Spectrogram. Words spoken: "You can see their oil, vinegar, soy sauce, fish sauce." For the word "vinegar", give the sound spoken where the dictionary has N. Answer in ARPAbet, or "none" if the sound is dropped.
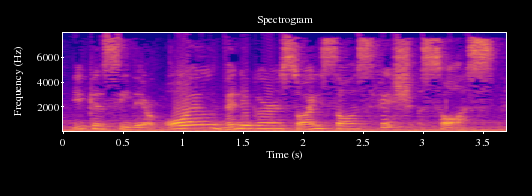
N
